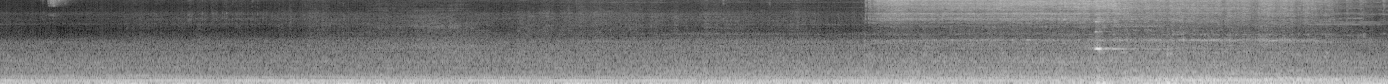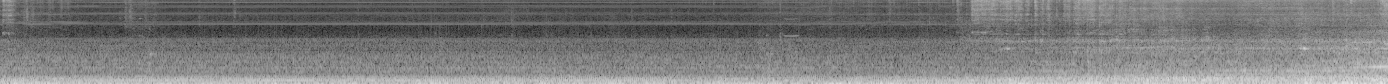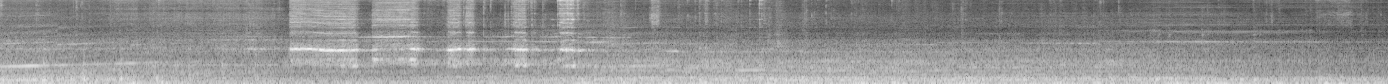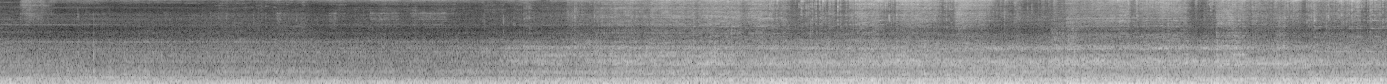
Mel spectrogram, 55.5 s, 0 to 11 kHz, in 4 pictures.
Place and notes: Largo Paolo Grassi, 20121 Milano, Italia (latitude: 45.4732 longitude: 9.18265
tram di milano (romanlux) Edirol r-09hr
1/2/2010 h13,30
Italia, European Union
